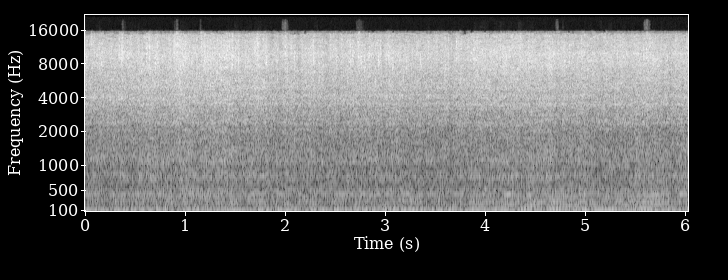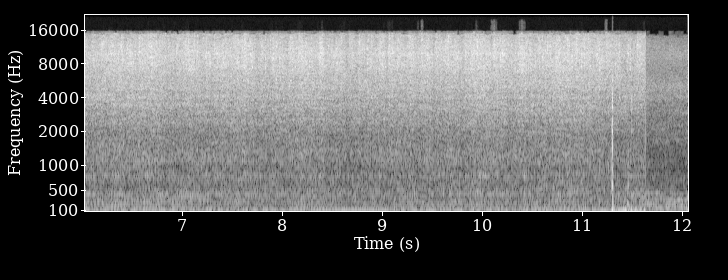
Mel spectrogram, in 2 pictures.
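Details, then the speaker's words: Dodge Viper V10 first start after preparation and an added oil cooler: deep, steady idle, even and smooth with no knocks or misses; good oil pressure, water temperature still warming up; sounds healthy. "Oh, it does bark. Woof, woof, woof."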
